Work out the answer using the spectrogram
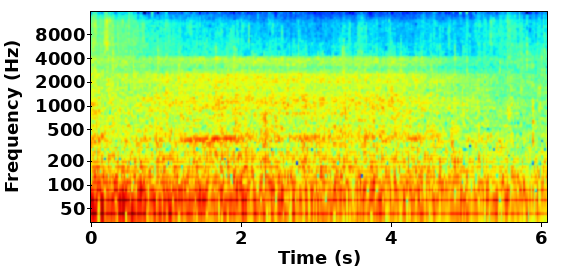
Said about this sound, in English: Oh, it's some kind of subterranean vehicle with a drill bit in the front. That is not my ground serpent. The technology is similar, but who could have acquired it?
